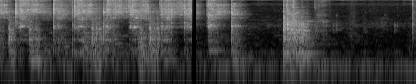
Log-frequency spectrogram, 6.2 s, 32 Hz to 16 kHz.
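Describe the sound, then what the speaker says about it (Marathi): Fifty grams of sorghum (jowar) grains dry roasting in a pan for Diwali chakli flour, giving a busy, continuous rattle and scrape of grains and a metal utensil against the pan, with two brief pauses. "आता ही ज्वारी आहे, 50 ग्राम ज्वारी आहे, भाजून घेऊया।"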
